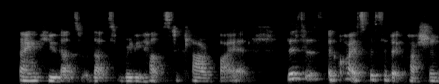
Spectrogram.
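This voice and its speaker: This woman's voice sits in a middle range and carries a slight breathiness. Its pitch shifts in a usual way. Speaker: webinar moderator. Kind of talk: reading audience questions. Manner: fast.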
